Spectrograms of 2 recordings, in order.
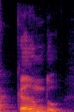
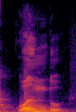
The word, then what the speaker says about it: quando: Aqui, ó, esse U, ele é pronunciado. Você não fala quando, você fala quando. Se você fala quando, esse U é pronunciado, o que existe é um ditongo.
